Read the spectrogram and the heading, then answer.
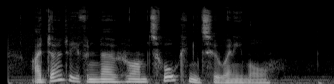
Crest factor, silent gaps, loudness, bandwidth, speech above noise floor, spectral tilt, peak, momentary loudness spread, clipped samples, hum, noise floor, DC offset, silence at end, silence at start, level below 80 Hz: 18 dB; none; -27 LUFS; 16 kHz; 20 dB; -6 dB/octave; -8 dBFS; 6 LU; under 0.1%; none; -46 dBFS; under 0.1%; 0.1 s; 0.1 s; -42 dBFS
